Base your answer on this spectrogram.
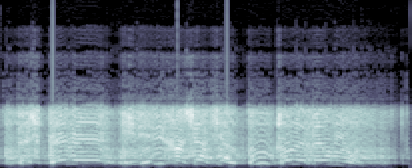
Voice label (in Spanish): takeoff, dialogs spanish; War Thunder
